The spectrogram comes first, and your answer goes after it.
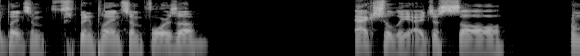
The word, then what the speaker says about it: Forza: ago uh she played some been playing some forza actually i just saw from one of the developers allegedly it's pronounced fort za i did not know that but apparently according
